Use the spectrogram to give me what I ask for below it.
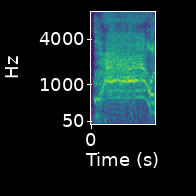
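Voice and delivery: loud, piercing imitation scream; high metal scream. Attempting a singer's impossible scream, very high and loud. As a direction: scream as high as you can. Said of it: "no one can scream that high".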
